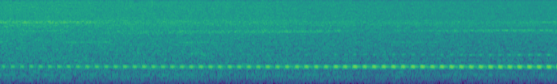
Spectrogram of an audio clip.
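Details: A variable screech owl (Megascops atricapilla) gives a long, even trill of low, hollow notes, about ten a second, swelling slightly louder as it goes.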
